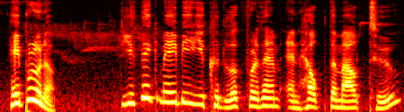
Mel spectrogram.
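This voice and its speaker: A man playing an eager, hopeful young adventurer in an amateur audio drama, with excitable, expressive delivery. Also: on the high side, slow. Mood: earnest. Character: eager, hopeful young male adventurer leading his friends.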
